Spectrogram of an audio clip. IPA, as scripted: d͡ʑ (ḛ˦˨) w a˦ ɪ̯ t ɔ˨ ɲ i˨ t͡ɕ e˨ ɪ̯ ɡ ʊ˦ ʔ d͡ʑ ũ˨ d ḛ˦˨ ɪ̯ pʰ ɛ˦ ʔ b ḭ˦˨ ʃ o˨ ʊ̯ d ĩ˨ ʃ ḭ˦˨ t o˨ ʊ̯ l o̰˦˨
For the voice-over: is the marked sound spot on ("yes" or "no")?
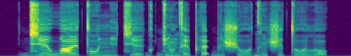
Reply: no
